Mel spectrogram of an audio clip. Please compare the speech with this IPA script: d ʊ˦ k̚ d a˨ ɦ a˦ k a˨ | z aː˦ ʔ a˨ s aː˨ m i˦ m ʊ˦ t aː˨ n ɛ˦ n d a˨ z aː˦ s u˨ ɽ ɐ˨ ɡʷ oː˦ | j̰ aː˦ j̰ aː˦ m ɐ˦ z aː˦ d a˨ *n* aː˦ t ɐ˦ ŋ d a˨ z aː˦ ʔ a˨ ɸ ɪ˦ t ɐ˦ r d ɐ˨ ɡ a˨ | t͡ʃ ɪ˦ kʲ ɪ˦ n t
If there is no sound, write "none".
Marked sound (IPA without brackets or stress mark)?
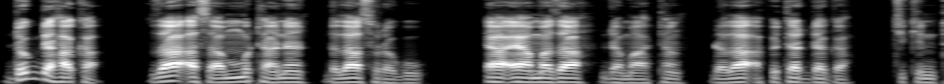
m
